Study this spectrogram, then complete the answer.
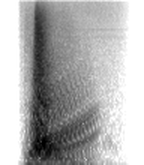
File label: swish electronic; crashes swishes impacts; Asian Show Sound Effects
